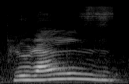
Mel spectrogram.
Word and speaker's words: plurals: Plurals. You got it right there, because this is not plural. This is plurals. Plurals, yeah, plurals. With a Z.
